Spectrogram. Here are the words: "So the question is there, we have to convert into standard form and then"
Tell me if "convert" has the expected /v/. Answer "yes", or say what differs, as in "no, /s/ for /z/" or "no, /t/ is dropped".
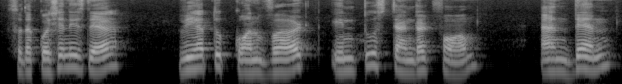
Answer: yes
